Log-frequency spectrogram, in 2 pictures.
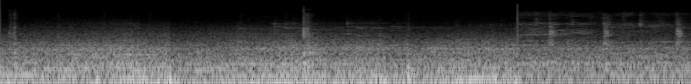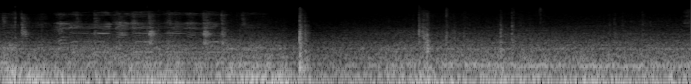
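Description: Road noise inside a moving car: a steady low rumble of engine and tyres on tarmac, with a run of brief high clicks and ticks about four to seven seconds in.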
